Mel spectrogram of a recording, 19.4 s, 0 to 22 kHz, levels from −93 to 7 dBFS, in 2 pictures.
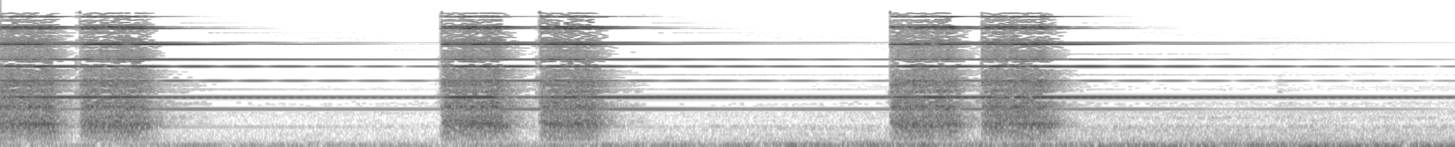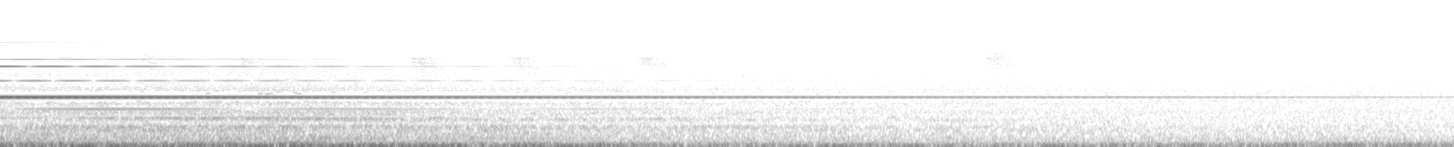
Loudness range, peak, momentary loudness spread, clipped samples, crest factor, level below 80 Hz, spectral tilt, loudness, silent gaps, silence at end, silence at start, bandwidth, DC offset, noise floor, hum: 19 LU; -4 dBFS; 25 LU; under 0.1%; 20 dB; -56 dBFS; 3 dB/octave; -16 LUFS; none; 7.95 s; 0 s; 16 kHz; under 0.1%; -61 dBFS; none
